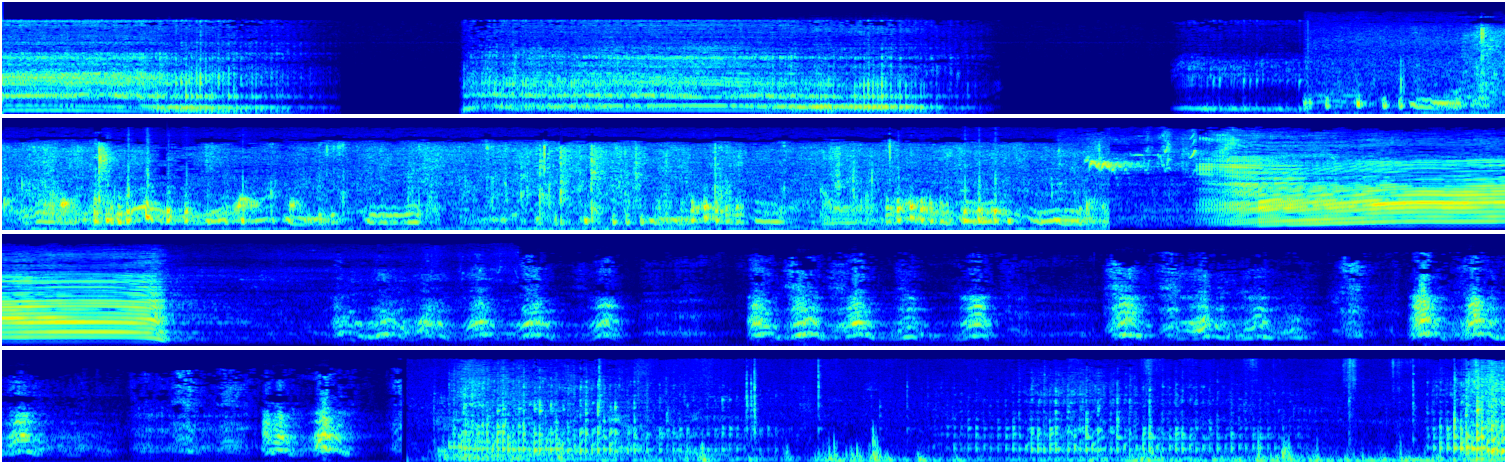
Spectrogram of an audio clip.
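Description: Cattle mooing: two low pitched calls at the start, and in the middle a long moo that rises and falls in pitch. Between them come a dense noisy stretch and then short irregular sounds, and the last few seconds are a rough, noisy animal call.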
